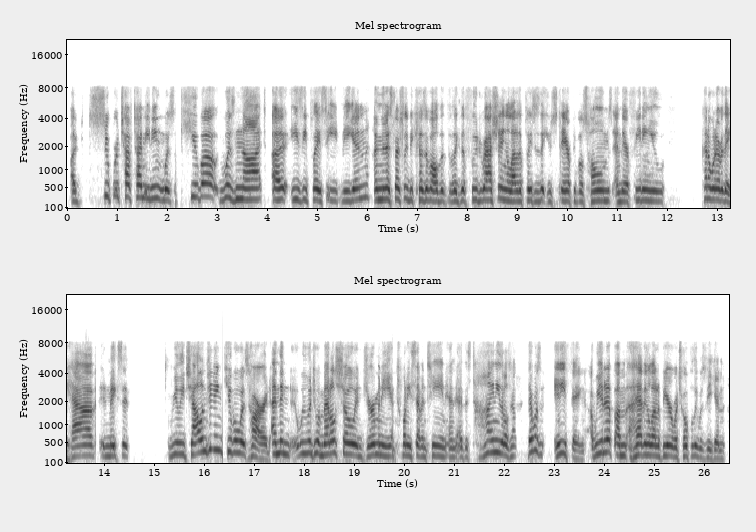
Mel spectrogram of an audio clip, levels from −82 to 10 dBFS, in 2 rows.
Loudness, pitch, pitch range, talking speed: -20 LUFS, 225 Hz, 205-245 Hz, 200 wpm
